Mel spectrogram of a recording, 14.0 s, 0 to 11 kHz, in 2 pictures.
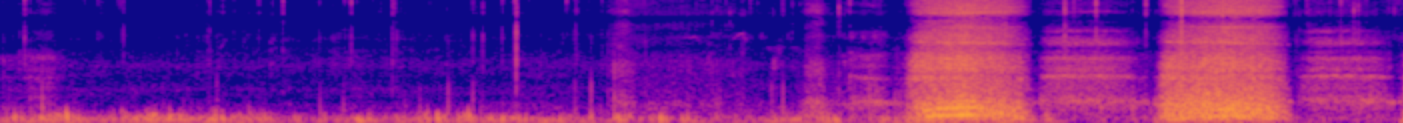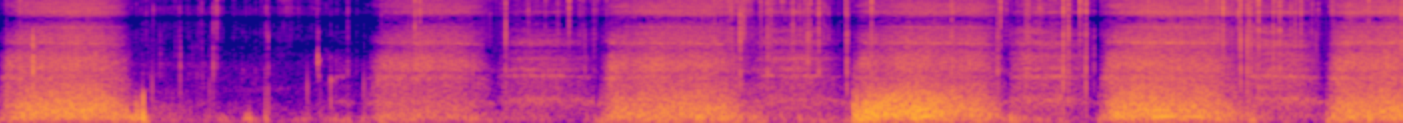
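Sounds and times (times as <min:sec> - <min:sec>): campfire crackling: 0:00.0 - 0:14.0
air blown into fire: 0:04.0 - 0:14.0.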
